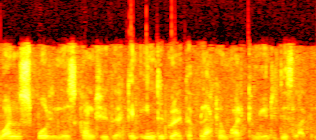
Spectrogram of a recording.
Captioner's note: none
